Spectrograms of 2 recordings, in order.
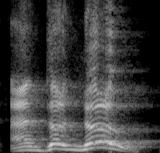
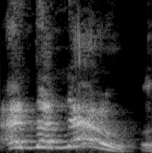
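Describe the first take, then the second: First: Loud, slow announcer voice; announcer call. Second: High, loud announcer call; ring announcer. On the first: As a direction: draw out the no. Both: Pretend. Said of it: "I'm gonna say that all day".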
